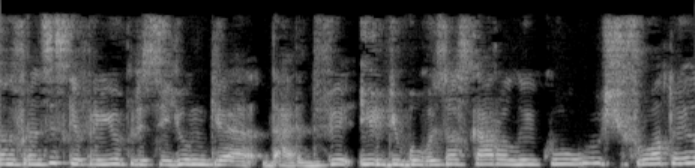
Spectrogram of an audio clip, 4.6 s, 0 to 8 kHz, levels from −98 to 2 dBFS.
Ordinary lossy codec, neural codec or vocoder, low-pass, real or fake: MP3, 48 kbps; codec, 16 kHz, 4.8 kbps, FACodec; 7.2 kHz; fake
